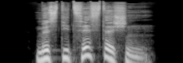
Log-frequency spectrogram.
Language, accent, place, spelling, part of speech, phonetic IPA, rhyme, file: German, Germany, Berlin, mystizistischen, adjective, [mʏstiˈt͡sɪstɪʃn̩], -ɪstɪʃn̩, De-mystizistischen.ogg
- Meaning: inflection of mystizistisch: 1. strong genitive masculine/neuter singular 2. weak/mixed genitive/dative all-gender singular 3. strong/weak/mixed accusative masculine singular 4. strong dative plural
